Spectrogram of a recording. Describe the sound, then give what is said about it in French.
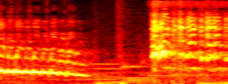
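A person imitates a turkey's gobble as if gargling, a warbling gurgle that slides down, pauses briefly, then bursts into a loud, rough rattling call. “C'est les animaux qui parlent et c'est moi qui fais la dinde.”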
